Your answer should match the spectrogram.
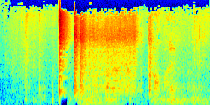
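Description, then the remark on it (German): A coin is flicked with a sharp snap in a coin toss, then clatters and rattles on a hard surface for over a second before a final tap as it settles, landing tails side up. “Du wirfst jede Woche eine Münze und kannst das immer noch nicht.”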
